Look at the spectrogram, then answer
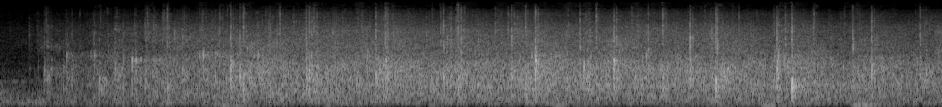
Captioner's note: applause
